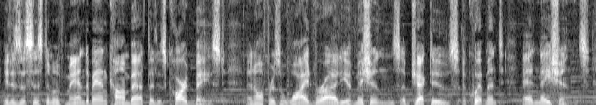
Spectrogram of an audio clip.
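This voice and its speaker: Man with lively pitch reading podcast announcements. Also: moderate pace, few pauses, faint music behind. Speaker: podcast host. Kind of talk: scripted announcements for a hobby gaming podcast.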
